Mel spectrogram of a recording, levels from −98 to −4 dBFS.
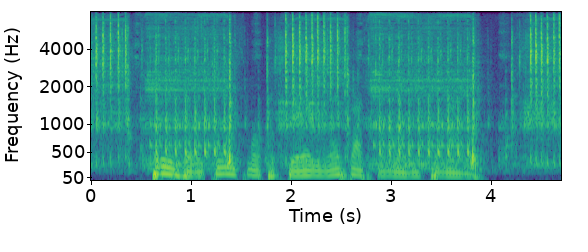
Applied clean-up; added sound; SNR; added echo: none; Telephone; -5 dB; none.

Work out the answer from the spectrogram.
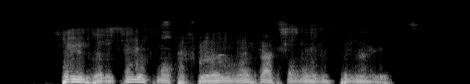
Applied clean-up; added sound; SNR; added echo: neural mask model Resemble Enhance denoiser.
